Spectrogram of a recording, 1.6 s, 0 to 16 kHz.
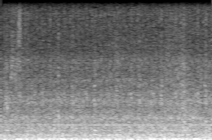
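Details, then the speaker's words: Truck shudders at 55 mph and can't go faster after a sudden bang and nose-drop while driving; uneven idle with missing pulses and a tap, as if down a cylinder; misfire, suspected cracked piston from heavy blow-by. "Something's not running right. Sounds like it might be down a hole."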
